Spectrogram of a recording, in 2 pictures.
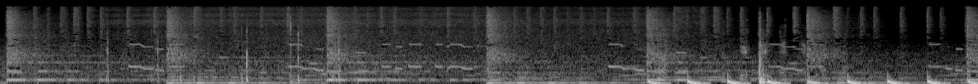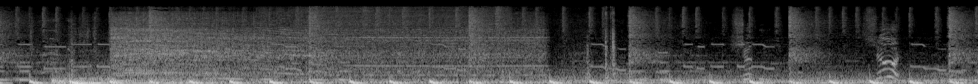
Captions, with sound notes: (suspenseful music) (engine igniting) (lock clicking) - Shoot me. Shoot.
